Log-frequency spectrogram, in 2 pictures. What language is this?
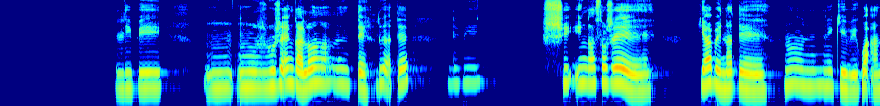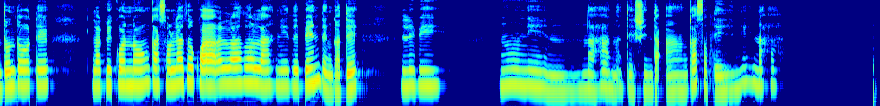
Mitlatongo Mixtec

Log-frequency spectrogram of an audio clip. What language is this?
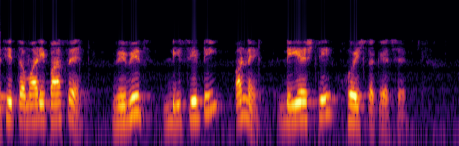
Gujarati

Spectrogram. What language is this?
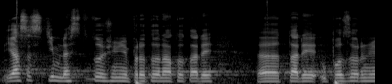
Czech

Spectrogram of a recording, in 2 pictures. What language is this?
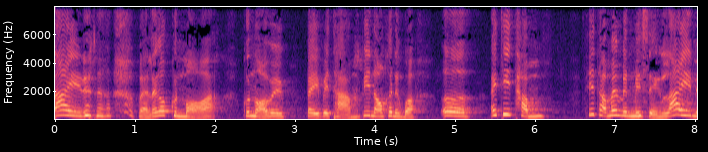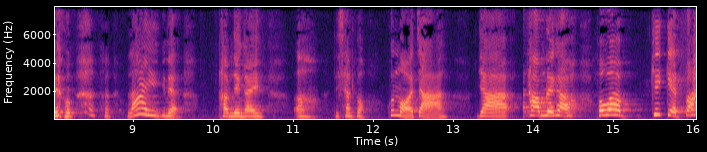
Thai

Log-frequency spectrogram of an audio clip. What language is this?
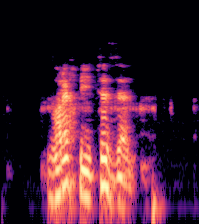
Kabyle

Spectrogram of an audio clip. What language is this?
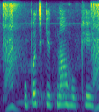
Bhojpuri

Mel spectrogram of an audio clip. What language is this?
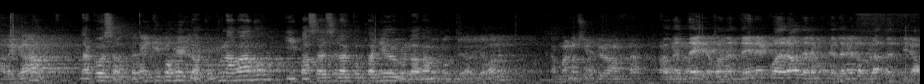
Spanish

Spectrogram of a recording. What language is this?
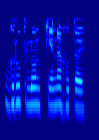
Maithili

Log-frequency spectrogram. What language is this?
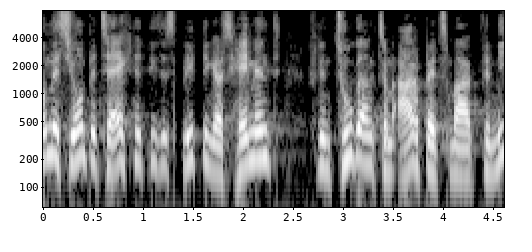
German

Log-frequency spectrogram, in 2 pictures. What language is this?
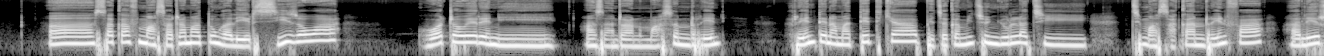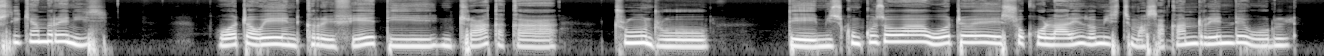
Malagasy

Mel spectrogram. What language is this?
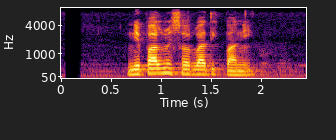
Nepali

